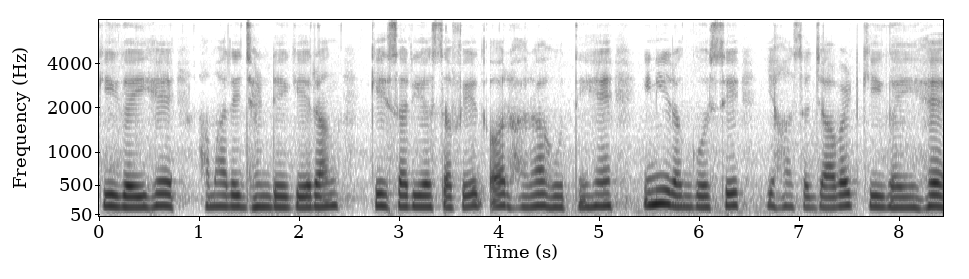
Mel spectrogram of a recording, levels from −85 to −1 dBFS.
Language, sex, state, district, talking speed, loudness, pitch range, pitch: Hindi, female, Maharashtra, Aurangabad, 150 wpm, -24 LUFS, 165-180 Hz, 170 Hz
